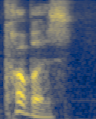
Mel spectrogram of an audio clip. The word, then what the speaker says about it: Qobuz: and they support a service called Cobbers, and Cobbers Q-O-B-U-Z, that's how you spell it.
